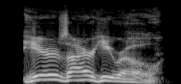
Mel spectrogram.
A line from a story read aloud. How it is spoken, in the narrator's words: he announced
